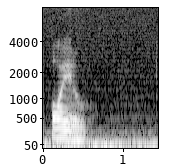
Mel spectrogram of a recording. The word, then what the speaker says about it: Euro: as you can see it's not euro in english it's oil they're oiro as you can as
